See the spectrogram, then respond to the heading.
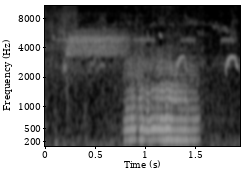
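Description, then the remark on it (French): A bee buzzes with a steady droning hum that swells louder for a moment in the middle as it wanders calmly along a grandmother's arm, with no voices present. “L'abeille se promène sur le bras de sa grand-mère, tranquillement.”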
